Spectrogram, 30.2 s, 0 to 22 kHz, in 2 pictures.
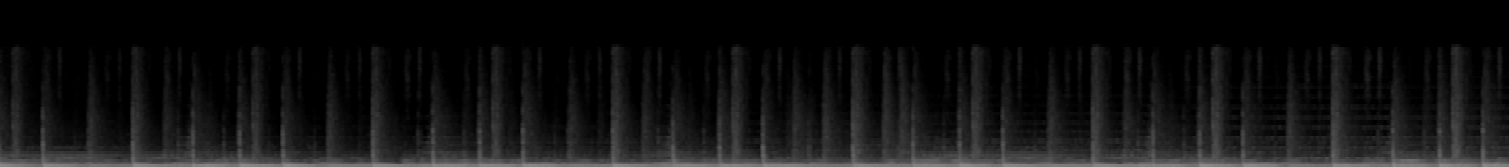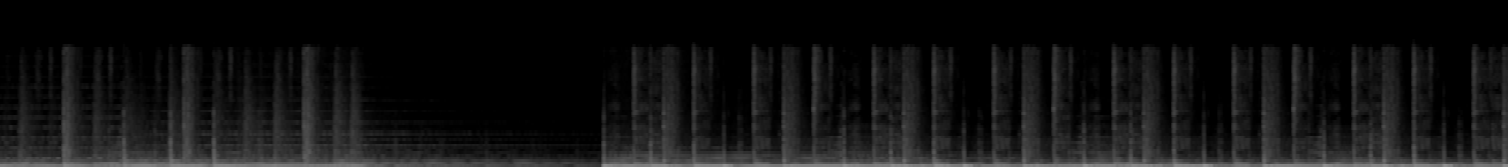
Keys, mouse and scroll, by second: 0.6 click, 2.0 click, 2.3-3.1 middle drag, 3.2 drag, 3.5 scroll, 5.3-6.9 drag, 8.4 alt+middle click, 11.3 click, 12.3-12.8 drag, 13.5-15.0 drag, 15.2-16.9 drag, 18.5-20.1 drag, 20.5-21.6 drag, 22.0 click, 22.8-24.3 drag.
